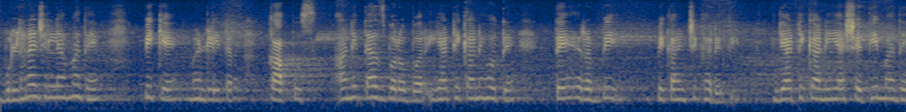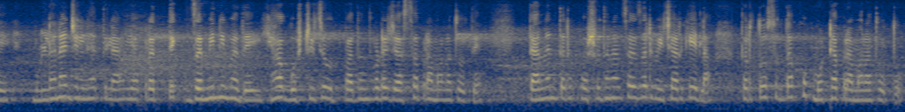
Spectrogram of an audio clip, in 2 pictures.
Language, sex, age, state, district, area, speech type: Marathi, female, 18-30, Maharashtra, Buldhana, urban, spontaneous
